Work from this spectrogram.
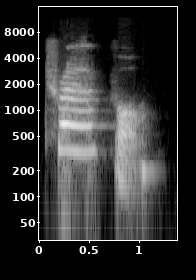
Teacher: Do you hear the stress? The stronger sound of the word is tra, not at the end, vol.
